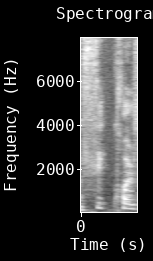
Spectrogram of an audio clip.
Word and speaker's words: SQL: 매니지먼트 스튜디오 ssms 여러분들이 스콜 서버 sql 서버 제 발음할 때는 스퀄 서버 라고 하죠 그게 정식 명칭이 니까 그래서 스퀄 서버 매니지먼트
